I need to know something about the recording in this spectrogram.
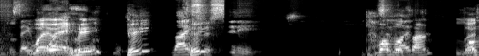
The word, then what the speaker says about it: Leicester: Leicester City. One more time. One more time. Leicester City. Leicester. It's pronounced Leicester. The C is silent.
